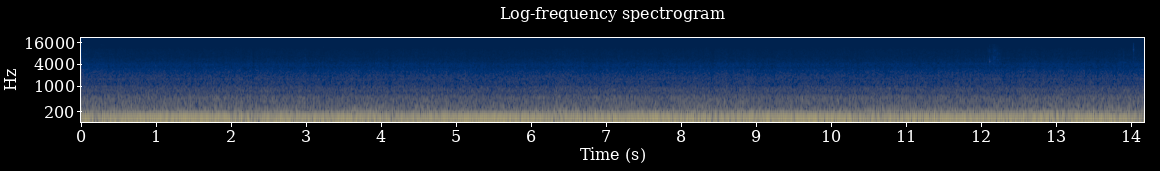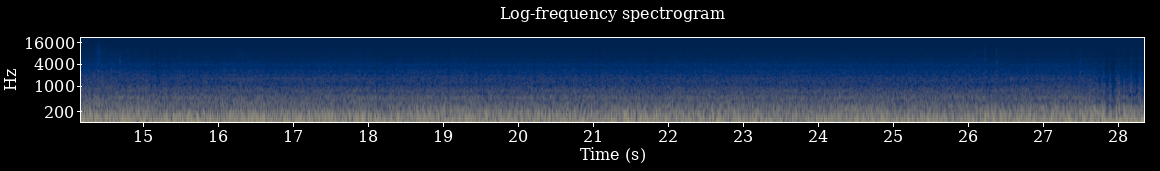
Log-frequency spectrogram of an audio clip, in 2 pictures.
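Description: Car engine idling, heard from inside the cabin as a steady low rumble. A steady low hum sits over it and drops out about halfway through.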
